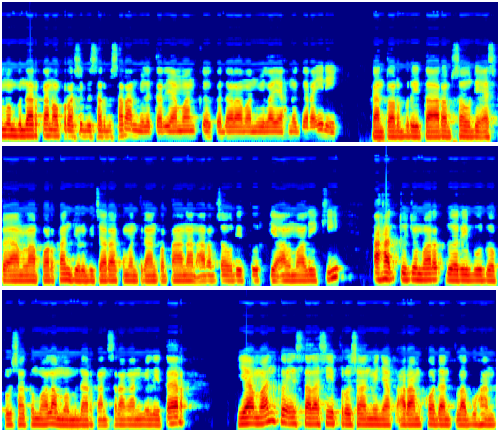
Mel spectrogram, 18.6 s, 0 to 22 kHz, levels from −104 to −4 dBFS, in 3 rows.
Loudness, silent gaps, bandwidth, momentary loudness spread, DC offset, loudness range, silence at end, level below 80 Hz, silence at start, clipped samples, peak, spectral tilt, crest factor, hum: -18 LUFS; 4.35-4.39 s, 15.03-15.32 s; 6.6 kHz; 7 LU; under 0.1%; 3 LU; 0 s; -64 dBFS; 0 s; under 0.1%; 0 dBFS; -10 dB/octave; 18 dB; none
